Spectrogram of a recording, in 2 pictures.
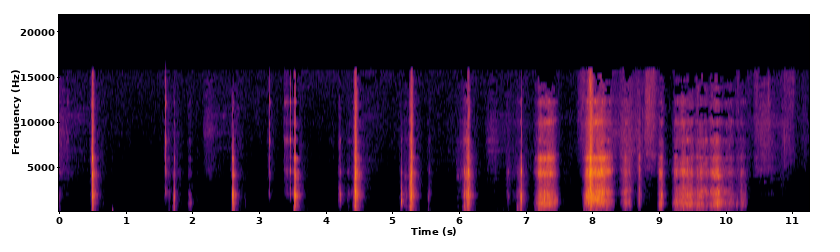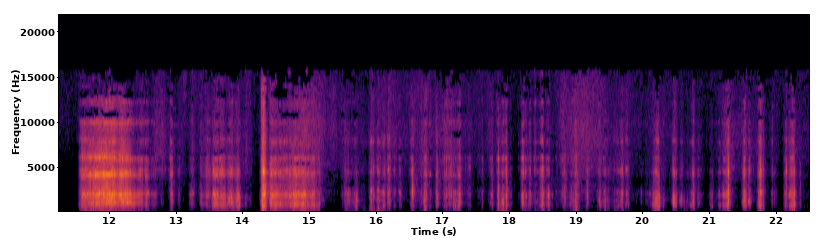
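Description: Fingertips tap on a ceramic dish and its lid.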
